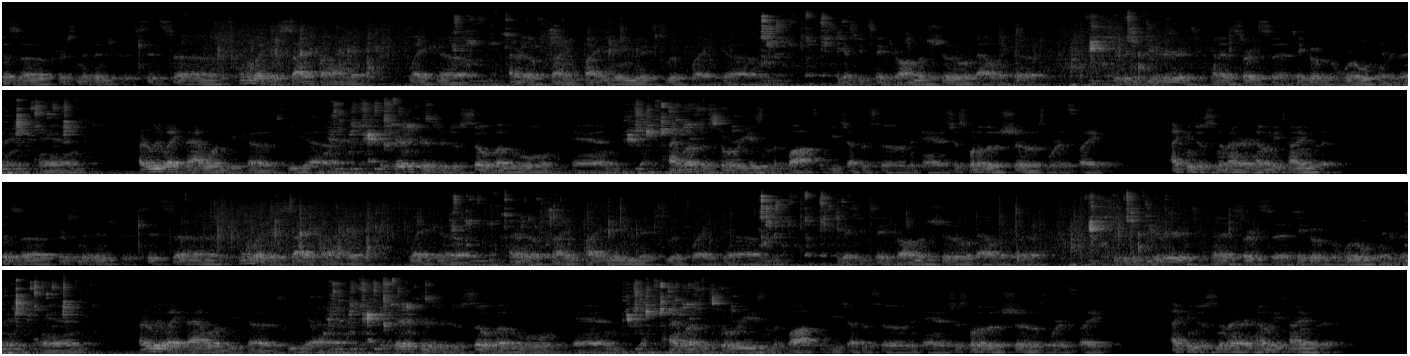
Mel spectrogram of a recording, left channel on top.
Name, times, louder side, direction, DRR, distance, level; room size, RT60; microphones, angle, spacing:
voice 1, 0.0-3.7 4.1-7.8 8.3-10.4 11.0-14.9 15.4-17.5 17.8-20.2 20.7-25.1 25.7-27.3, equal, 25° left, -2 dB, 0.7 m, -45 dB
sound 1, 1.2-12.7, right 1 dB, 20° right, 0.5 m, -53 dB
Liquid, 2.5-22.0, right 2 dB, 60° right, 0.8 m, -46 dB
3.1 x 2.7 x 2.9 m, 0.66 s
head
